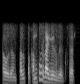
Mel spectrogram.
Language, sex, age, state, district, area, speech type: Kannada, male, 45-60, Karnataka, Udupi, rural, conversation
